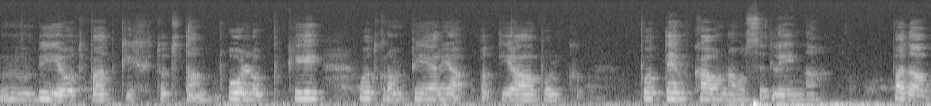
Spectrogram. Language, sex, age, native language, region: Slovenian, female, 50-59, Slovenian, Carinthia region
